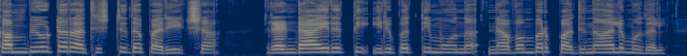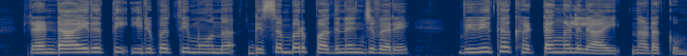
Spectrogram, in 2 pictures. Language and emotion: Malayalam, neutral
